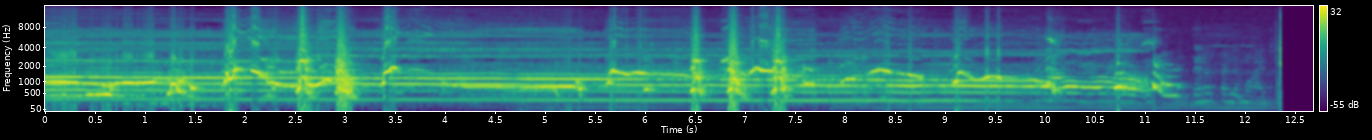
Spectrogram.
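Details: Domestic dogs howling while they do a daily morning stretch routine. Long, warbling howls swoop up and dip repeatedly over a held steady tone, with scattered sharp knocks, before everything fades to near silence at the end.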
